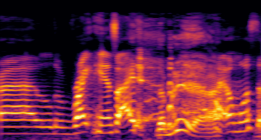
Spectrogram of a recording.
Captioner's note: laugh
